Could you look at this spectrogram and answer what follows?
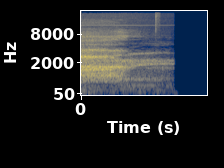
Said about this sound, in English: Oh my God, I can't stop yawning. I don't know why.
